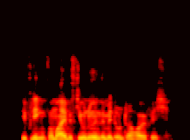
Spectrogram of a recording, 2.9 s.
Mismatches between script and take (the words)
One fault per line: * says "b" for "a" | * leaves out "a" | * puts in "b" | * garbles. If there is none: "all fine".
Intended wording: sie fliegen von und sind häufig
* puts in "mai bis juni"
* puts in "mitunter"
